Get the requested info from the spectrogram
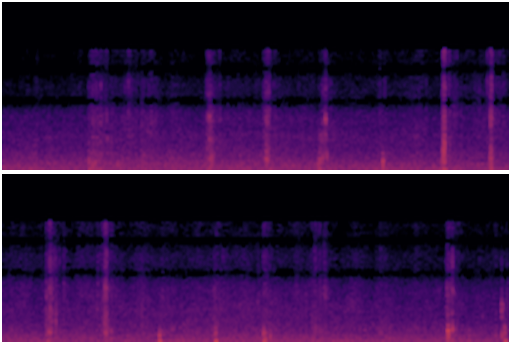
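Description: A hiker's footsteps on a rocky dirt trail, with sharp clicks that fit trekking-pole tips striking rock, one roughly every half second in an uneven walking rhythm.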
